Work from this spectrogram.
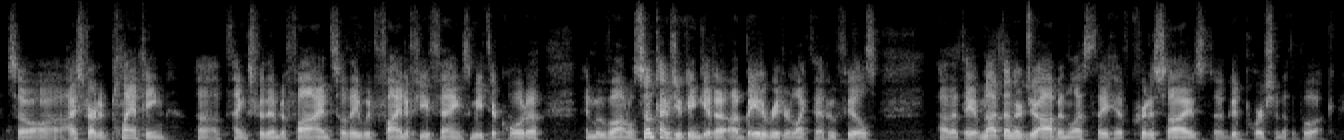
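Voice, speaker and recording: An older man co-hosting a podcast, giving conversational advice and anecdotes in a measured, hesitant way. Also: fairly low pitch, steady tone, a bit bright. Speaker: podcast co-host and writer. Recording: dull lo-fi audio.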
